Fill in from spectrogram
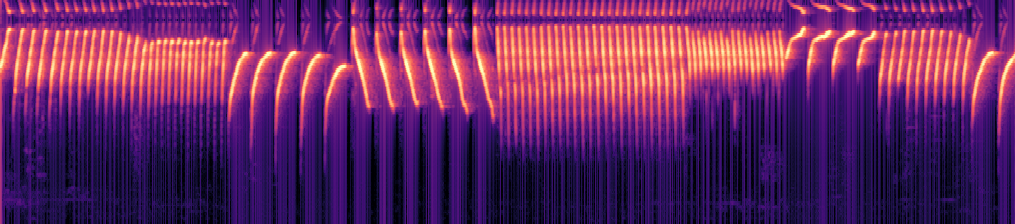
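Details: Training lure song from a canary singing 'gacor nembak panjang': long unbroken rolling trills alternate with series of loud falling whistles, a very fast buzzy rattle filling the middle, continuous and energetic.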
